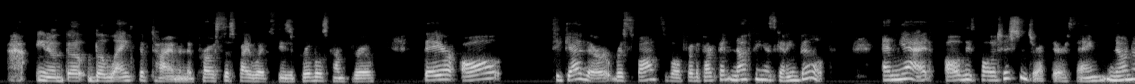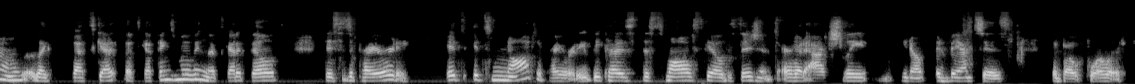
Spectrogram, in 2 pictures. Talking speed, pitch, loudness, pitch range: 195 wpm, 175 Hz, -17 LUFS, 160-205 Hz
